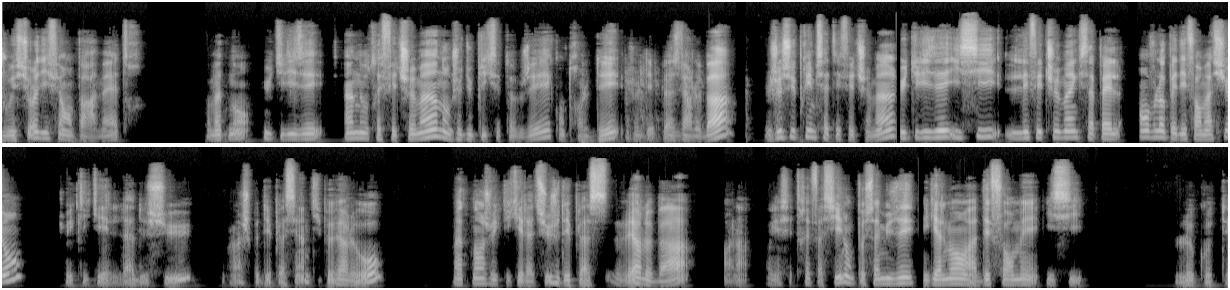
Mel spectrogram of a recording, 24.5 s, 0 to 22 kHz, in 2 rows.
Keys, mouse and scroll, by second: 0.1 click, 0.5 click, 0.9 click, 1.7 click, 5.7 ctrl+d, 6.0-7.0 drag, 7.9 click, 8.6 click, 11.6 click, 13.5 click, 15.1 click, 17.3 click, 18.7-20.2 drag, 21.6 click, 23.1 click, 24.0 click.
